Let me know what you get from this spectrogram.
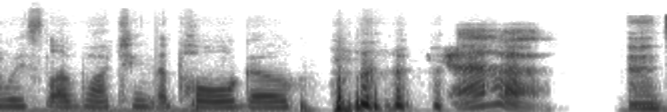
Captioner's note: chuckling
